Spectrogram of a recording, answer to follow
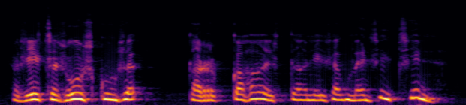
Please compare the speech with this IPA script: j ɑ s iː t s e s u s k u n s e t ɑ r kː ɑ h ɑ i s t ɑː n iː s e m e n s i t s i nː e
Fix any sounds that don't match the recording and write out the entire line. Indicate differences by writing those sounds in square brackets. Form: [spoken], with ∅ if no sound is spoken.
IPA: j ɑ s iː t s e s u s k u n s e t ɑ r kː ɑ h ɑ i s t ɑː n iː s e m e n s [iː] t s i nː e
